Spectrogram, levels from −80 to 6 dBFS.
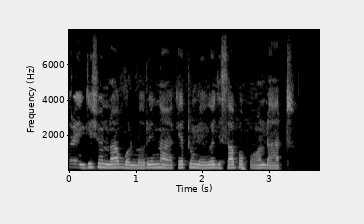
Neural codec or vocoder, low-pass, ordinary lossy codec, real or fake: none; none; none; real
